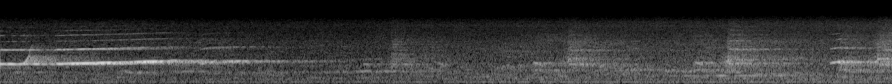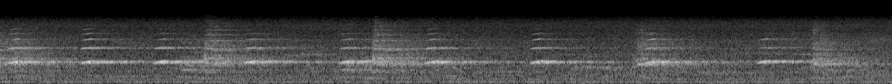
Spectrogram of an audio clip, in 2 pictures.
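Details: Gibbons calling at sunrise: a long, clear, rising whistled hoot that swells and fades over the first few seconds, then a run of bright whooping notes with strong overtones, pulsing every second or two and growing more insistent toward the end.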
